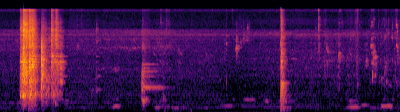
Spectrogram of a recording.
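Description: Metal kitchenware clattering as vegetables are tipped from a plate into a steel bowl, a loud clatter about half a second in. Near three seconds a metal clink rings briefly, and later there is a single sharp knock.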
